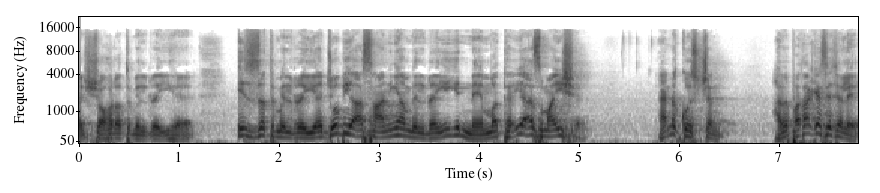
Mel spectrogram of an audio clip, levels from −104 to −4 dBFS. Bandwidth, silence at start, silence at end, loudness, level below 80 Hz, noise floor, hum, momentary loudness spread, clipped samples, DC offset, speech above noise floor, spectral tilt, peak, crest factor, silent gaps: 15.5 kHz; 0 s; 0 s; -25 LUFS; -42 dBFS; -58 dBFS; none; 8 LU; under 0.1%; under 0.1%; 34 dB; -5 dB/octave; -12 dBFS; 14 dB; none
